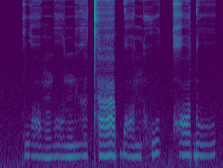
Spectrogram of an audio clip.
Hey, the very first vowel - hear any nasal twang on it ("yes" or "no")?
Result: no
